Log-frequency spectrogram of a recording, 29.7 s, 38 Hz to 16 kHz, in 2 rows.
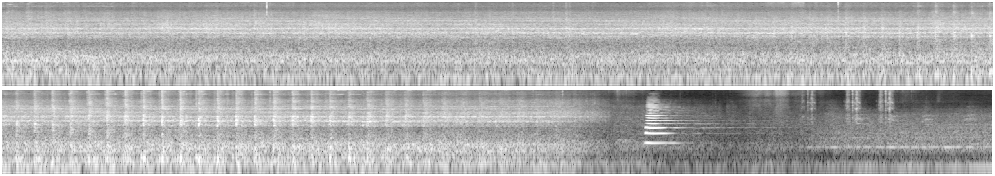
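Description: Freight train of covered wagons rolling past close by, wheels clicking steadily over the rail joints, until the last wagon clears about 24 seconds in. Then comes one short, loud locomotive horn blast, followed by a faint steady hum.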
